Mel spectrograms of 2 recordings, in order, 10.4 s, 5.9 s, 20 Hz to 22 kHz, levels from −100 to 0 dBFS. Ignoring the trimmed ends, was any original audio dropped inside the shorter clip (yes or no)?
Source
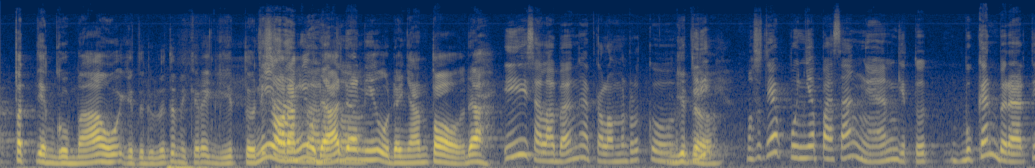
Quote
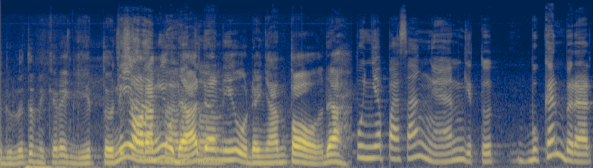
yes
